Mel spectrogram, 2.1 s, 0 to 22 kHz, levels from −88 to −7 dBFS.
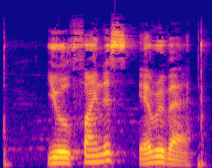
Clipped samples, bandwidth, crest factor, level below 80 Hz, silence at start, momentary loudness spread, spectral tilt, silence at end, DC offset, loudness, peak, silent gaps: under 0.1%; 14.5 kHz; 18 dB; -52 dBFS; 0.5 s; 7 LU; -3 dB/octave; 0.1 s; under 0.1%; -15 LUFS; 0 dBFS; none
